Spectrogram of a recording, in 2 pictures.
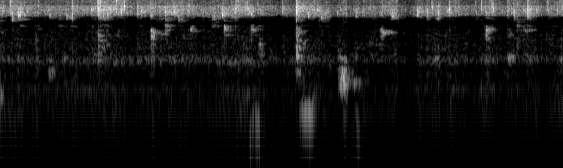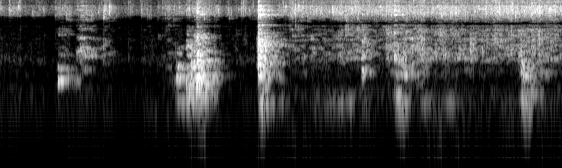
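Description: Chopped onions and green chillies frying in a pan after mustard and cumin seeds, scattered soft crackles and stirring noises that swell into a louder steady sizzle toward the end.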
